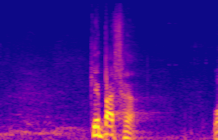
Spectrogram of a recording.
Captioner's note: speaking spanish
